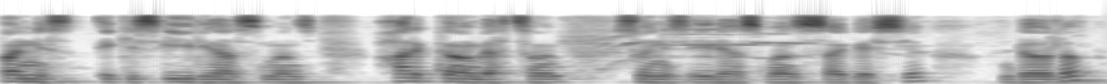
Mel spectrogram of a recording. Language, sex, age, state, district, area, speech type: Kashmiri, male, 18-30, Jammu and Kashmir, Bandipora, rural, spontaneous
